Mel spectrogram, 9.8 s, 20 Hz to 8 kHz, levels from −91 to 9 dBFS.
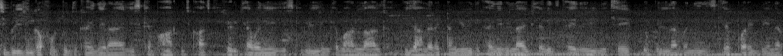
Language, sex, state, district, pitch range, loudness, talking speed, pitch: Hindi, male, Bihar, Sitamarhi, 100-110 Hz, -38 LUFS, 270 wpm, 105 Hz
